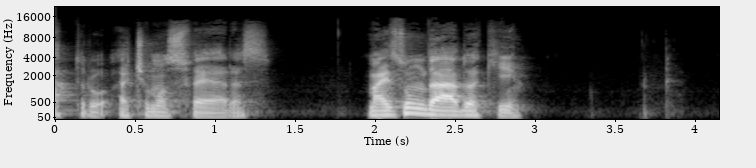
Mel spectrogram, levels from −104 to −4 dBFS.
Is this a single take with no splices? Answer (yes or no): yes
